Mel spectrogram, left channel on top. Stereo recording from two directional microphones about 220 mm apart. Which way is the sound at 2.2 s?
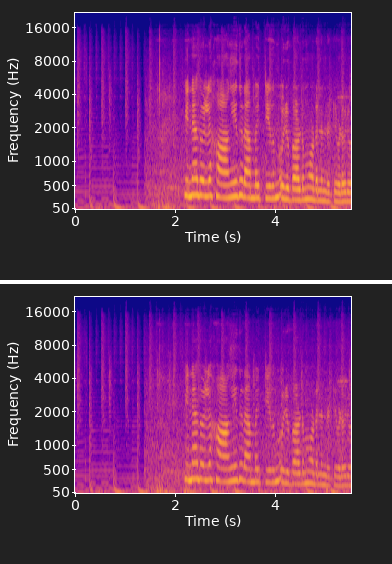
15° left (ahead or behind).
